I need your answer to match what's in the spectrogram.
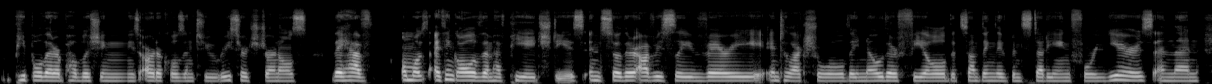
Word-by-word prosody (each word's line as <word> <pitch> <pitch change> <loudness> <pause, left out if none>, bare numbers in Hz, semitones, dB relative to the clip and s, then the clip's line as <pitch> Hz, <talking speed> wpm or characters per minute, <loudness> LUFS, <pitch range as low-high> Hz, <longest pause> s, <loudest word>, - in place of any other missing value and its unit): people 190 -2 0
that 180 -1 +5
are 170 - +4
publishing 170 -1 -4
these 165 0 -7
articles 170 -1 0
into 160 0 -7
research 180 0 -3
journals, 165 -1 -2 0.2
they 185 -1 +7
have 180 -3 +2 0.3
almost, 200 -1 +3
I 195 - +5
think 220 -1 0
all 185 0 +7
of 180 - +3
them 175 -1 +2
have 170 0 -5
PhDs, 170 - -3
and 190 -2 -2
so 185 -1 +3
they're 185 0 +5
obviously 180 -1 +1
very 175 +1 +2
intellectual, 165 -2 -3
they 165 0 -1
know 170 +1 0
their 175 -1 +3
field, 165 -1 -1
it's 165 - -7
something 170 -1 -3
they've 170 -2 -3
been 160 - -6
studying 165 0 -3
for 160 0 -5
years, 185 +1 +1
and 170 0 -6
then, 170 0 -2
170 Hz, 190 wpm, -23 LUFS, 165-185 Hz, 0.3 s, they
